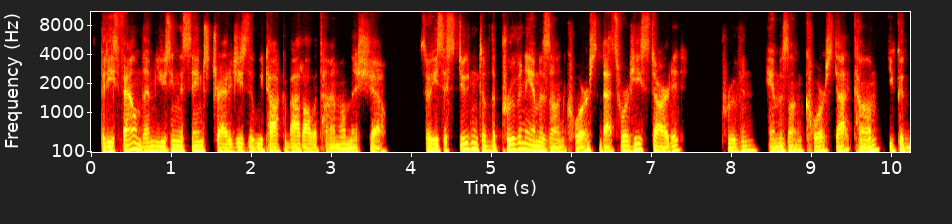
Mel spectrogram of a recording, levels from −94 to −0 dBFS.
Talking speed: 200 wpm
